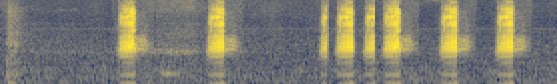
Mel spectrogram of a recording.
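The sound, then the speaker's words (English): A voice imitates a duck, letting out a series of nasal quacks, two spaced apart and then a quicker run of five or six, loud. “That's a quack sound if you couldn't tell.”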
